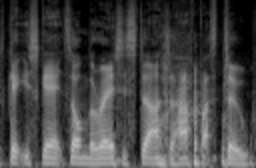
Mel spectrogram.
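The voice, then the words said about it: Poor Dennis Skinner impression. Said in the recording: “sorry to Dennis Skinner for that horrendous impression.”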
